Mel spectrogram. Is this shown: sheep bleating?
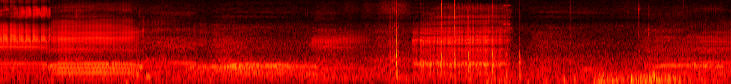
yes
